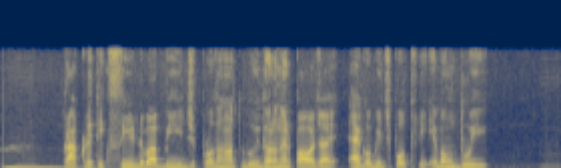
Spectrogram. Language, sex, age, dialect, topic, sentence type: Bengali, male, 18-24, Standard Colloquial, agriculture, statement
